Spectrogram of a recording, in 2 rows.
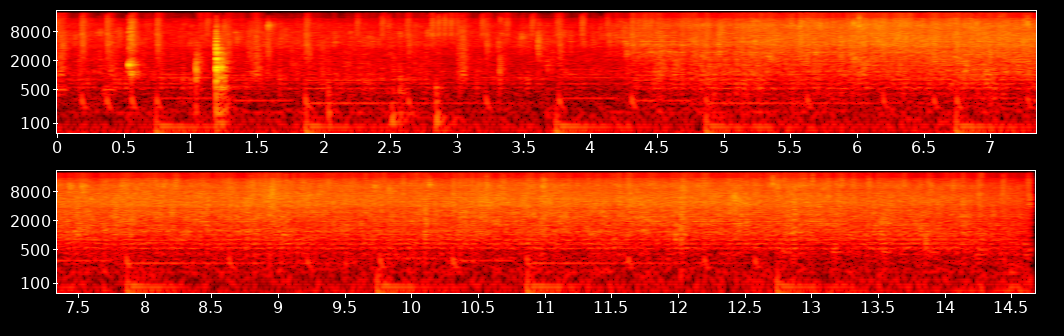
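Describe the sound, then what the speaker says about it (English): Watered-down tomato paste fries for a prawn karahi masala, a faint crackling sizzle under repeated rhythmic scraping and stirring against the pan, with no voices. "Stir through the watered down tomato paste and fry for around 30 seconds to a minute to remove the bitterness."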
